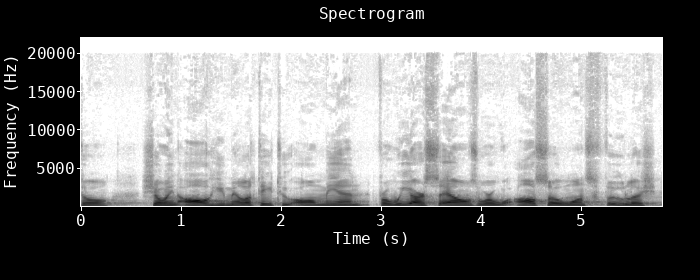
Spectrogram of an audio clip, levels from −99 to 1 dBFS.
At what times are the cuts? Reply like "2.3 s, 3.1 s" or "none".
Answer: 2.9 s

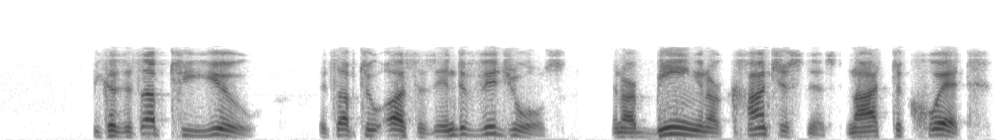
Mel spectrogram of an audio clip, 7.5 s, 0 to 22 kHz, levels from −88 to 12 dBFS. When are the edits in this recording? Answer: 6.3 s

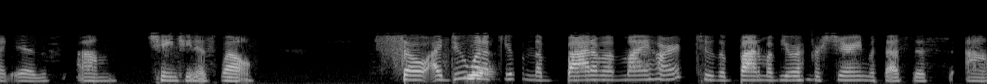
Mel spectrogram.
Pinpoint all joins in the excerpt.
5.0 s, 8.0 s

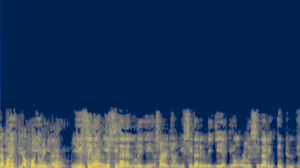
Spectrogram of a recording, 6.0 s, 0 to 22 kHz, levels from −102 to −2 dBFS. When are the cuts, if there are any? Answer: none

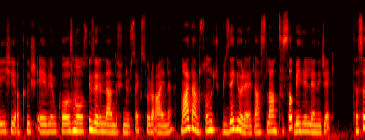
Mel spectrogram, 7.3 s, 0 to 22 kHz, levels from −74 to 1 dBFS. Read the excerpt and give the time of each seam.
1.8 s, 3.5 s, 5.8 s

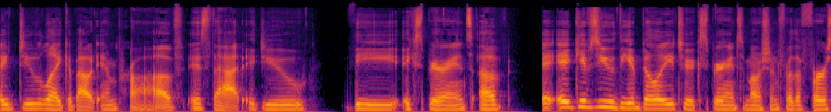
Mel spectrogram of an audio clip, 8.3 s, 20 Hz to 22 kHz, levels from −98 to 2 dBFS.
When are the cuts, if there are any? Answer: 2.6 s

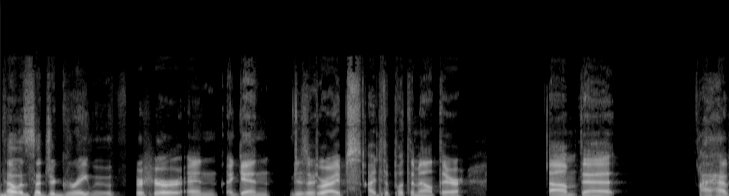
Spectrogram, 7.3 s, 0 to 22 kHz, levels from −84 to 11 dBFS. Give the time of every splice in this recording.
0.9 s, 1.2 s, 2.8 s, 3.2 s, 3.8 s, 5.8 s

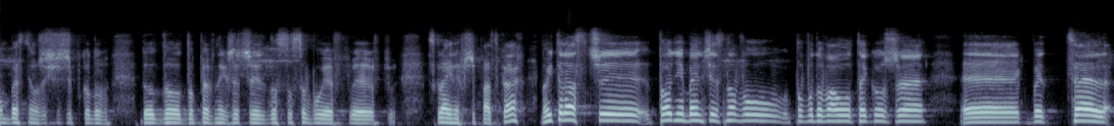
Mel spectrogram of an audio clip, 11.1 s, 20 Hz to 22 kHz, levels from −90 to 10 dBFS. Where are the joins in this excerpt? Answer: 5.3 s

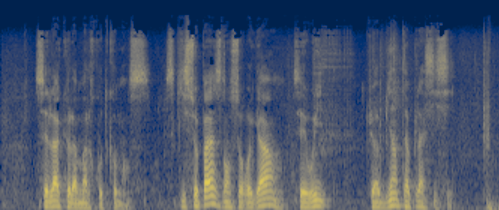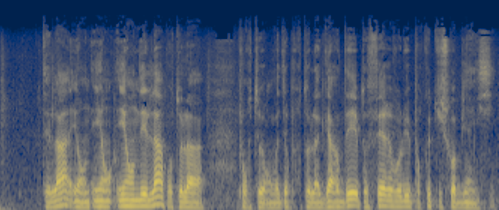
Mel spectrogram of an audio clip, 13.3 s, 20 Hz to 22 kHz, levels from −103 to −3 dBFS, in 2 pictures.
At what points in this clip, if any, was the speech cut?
2.1 s, 3.8 s, 7.8 s, 8.9 s, 9.8 s, 11.4 s

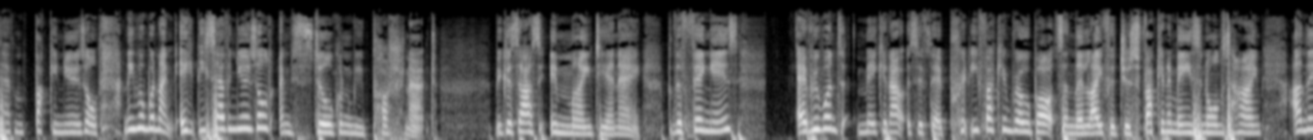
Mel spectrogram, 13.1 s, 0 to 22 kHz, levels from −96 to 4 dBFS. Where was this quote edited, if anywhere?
7.6 s

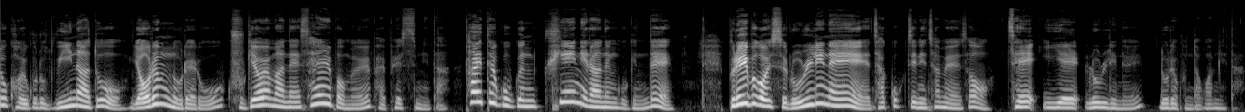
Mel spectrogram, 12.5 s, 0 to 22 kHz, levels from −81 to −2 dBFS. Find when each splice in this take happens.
4.6 s

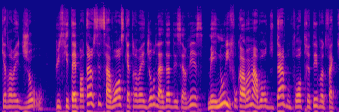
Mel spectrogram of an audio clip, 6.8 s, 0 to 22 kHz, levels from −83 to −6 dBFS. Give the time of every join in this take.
4.1 s

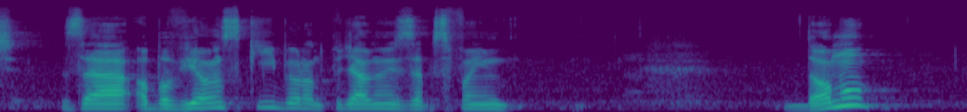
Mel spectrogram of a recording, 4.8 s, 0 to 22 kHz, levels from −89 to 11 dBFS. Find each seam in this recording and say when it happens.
2.1 s

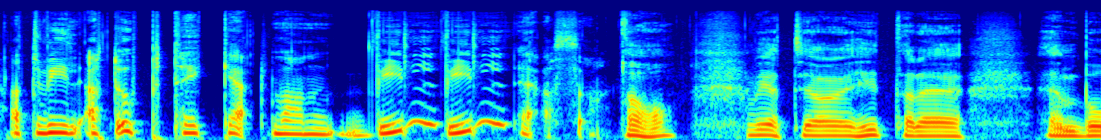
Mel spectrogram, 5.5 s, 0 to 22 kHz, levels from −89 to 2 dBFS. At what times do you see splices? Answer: 1.3 s, 2.2 s, 3.7 s

